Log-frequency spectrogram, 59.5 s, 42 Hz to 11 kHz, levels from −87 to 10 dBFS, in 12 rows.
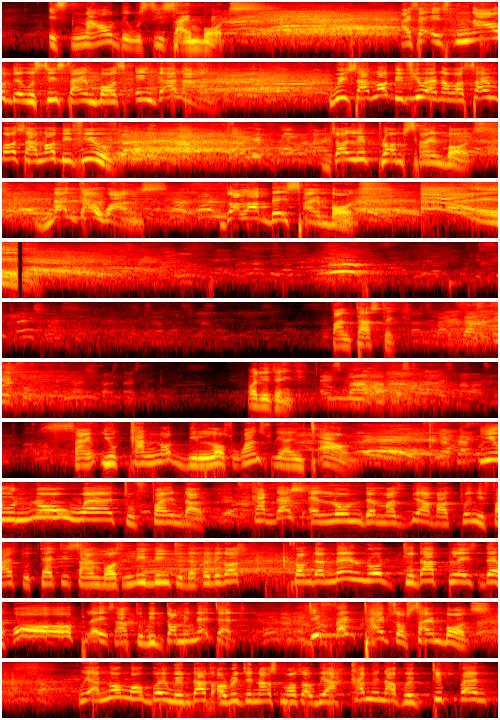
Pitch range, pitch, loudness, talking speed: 205-275 Hz, 235 Hz, -20 LUFS, 110 wpm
